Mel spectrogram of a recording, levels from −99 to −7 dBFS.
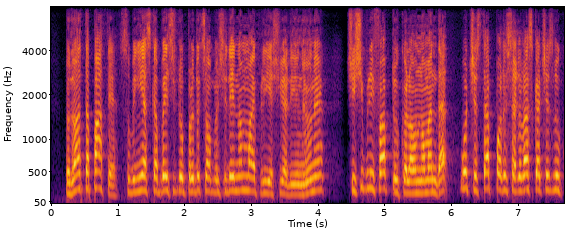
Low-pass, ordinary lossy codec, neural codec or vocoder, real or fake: none; none; codec, 16 kHz, 0.4 kbps, LongCat-Audio-Codec; fake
